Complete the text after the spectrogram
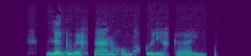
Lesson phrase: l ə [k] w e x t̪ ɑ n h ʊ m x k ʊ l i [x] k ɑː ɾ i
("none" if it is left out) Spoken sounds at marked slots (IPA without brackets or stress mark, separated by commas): ɡ, x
